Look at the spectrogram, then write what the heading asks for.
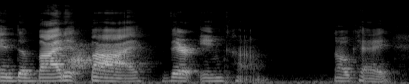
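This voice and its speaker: A woman with a Southern US accent has a bright, sharp tone at a fairly low pitch, heard with audible room echo. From US Deep South. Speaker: online commentator, former teacher. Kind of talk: casual commentary monologue.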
